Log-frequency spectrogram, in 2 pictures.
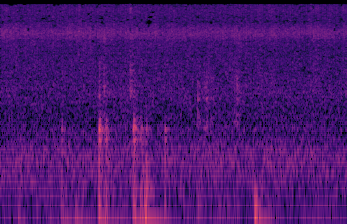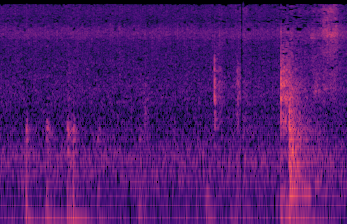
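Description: Rolling pin rolling out dough on a floured tabletop: soft low rumbling thumps with the strokes and a few light clicks, then a sharper knock near the end.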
